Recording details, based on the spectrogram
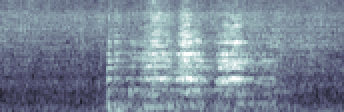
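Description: Poor man's steak patties sizzle in a pan, a steady hiss that swells in a few bursts as they are flipped and scraped, close and moderately loud.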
